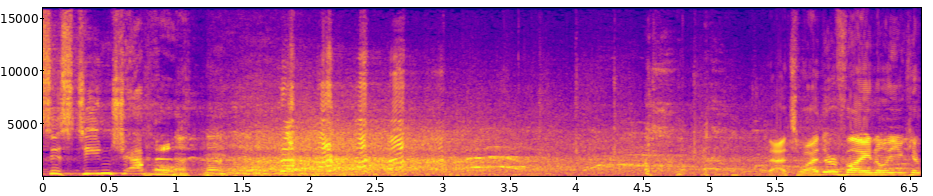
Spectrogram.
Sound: laughter

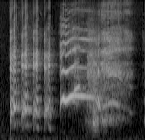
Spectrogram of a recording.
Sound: laughter

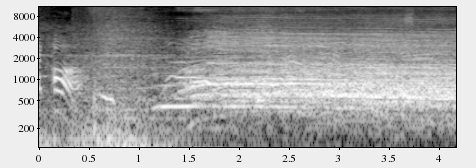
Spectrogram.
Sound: crowd jeers

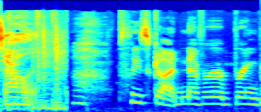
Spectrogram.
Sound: sighing

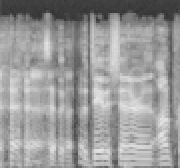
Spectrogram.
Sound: everyone laughing

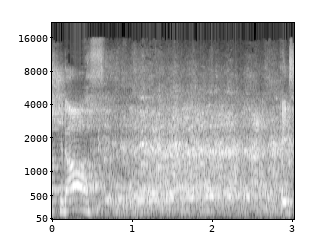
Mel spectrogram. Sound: audience laughing

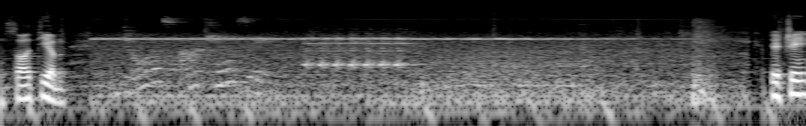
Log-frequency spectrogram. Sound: doors are closing

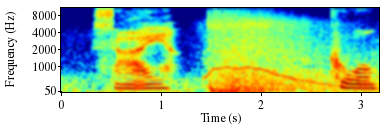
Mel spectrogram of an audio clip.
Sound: lightning striking

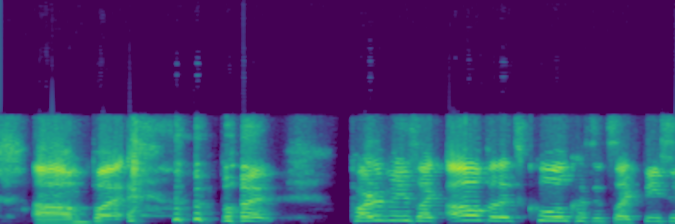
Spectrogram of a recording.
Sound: laughs

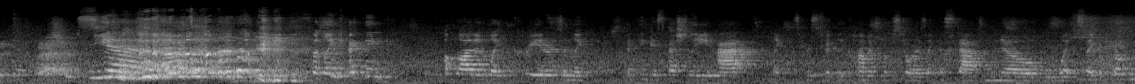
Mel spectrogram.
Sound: laughter

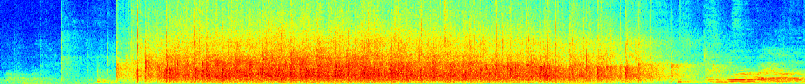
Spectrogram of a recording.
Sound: applause

